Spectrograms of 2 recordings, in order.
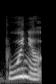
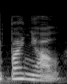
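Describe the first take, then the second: First: "понял" stressed firmly on the first syllable; correct stress. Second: "понял" wrongly stressed on the last syllable. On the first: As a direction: say "понял" as ПО-нял. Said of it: "нужно говорить". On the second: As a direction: say "понял" as по-НЯЛ. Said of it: "а не". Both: Shown as a demonstration.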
